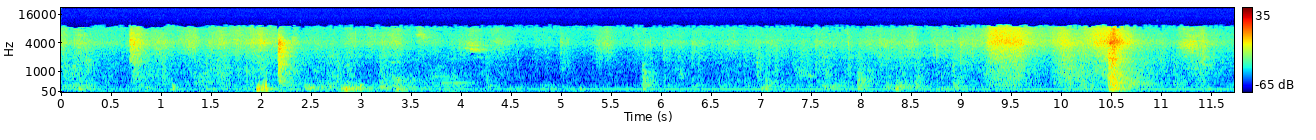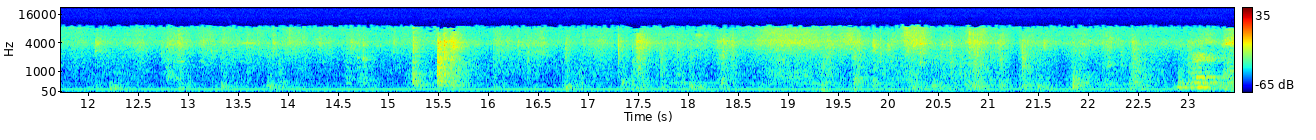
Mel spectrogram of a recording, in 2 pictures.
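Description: Hand tools scrape and brush against a wall.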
